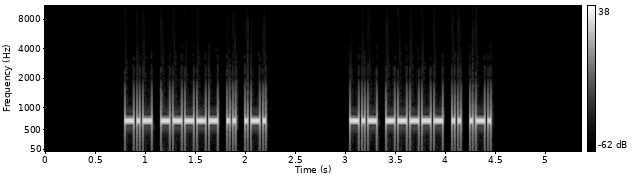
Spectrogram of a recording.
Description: Morse code, heard as a keyed tone, about 40 wpm, 700 Hz. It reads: K0IR K0IR
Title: Easy Call Signs Repeated 2x - 40wpm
